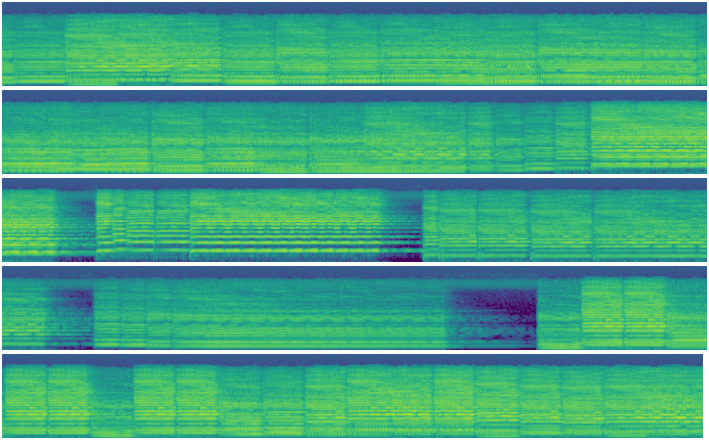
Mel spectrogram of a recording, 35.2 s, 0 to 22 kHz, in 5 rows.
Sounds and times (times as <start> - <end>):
Cello: 0.0 - 35.2.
